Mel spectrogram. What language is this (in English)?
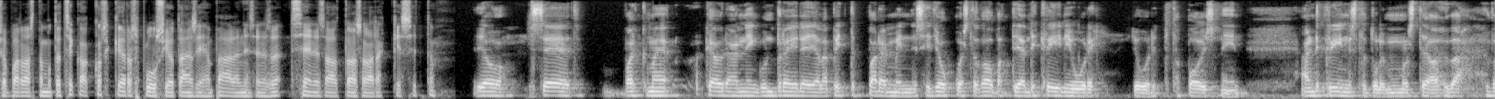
Finnish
